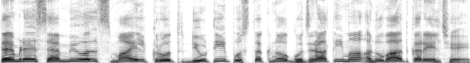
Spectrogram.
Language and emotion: Gujarati, neutral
